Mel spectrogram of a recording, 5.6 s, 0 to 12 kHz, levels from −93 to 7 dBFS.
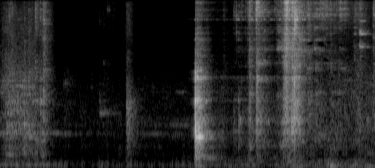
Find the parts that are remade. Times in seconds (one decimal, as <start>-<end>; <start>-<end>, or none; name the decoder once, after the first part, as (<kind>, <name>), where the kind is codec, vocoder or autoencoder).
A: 2.8-4.6 (codec, SNAC)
